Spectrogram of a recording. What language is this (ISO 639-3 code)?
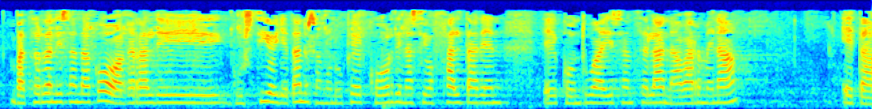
eus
